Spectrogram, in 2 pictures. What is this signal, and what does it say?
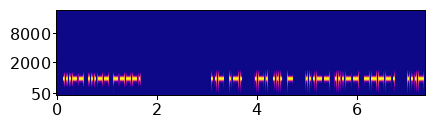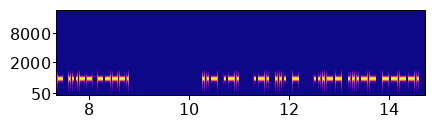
Morse code, heard as a keyed tone, about 34 wpm, 700 Hz. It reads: 339 UR RST 339 339 UR RST 339
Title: Speed-Racing Common QSO Phrases - 28wpm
